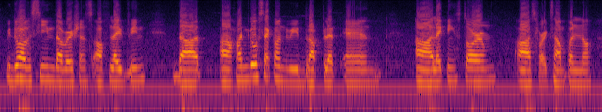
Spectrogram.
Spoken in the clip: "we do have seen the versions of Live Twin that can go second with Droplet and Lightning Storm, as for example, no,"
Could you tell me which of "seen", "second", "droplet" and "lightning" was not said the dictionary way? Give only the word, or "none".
lightning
